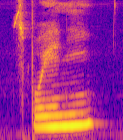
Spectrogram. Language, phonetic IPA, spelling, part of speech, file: Czech, [ˈspojɛɲiː], spojení, noun / adjective, Cs-spojení.ogg
- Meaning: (noun) 1. verbal noun of spojit 2. connection, connexion (the act of connecting) 3. connection (an established communications or transportation link), link 4. join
